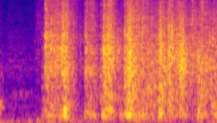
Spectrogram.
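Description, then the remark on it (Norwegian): Fairly loud paper crinkling starts after a brief quiet moment and continues in dense, irregular crackly bursts, with no voices. “Ja, og så knitrer det i papir. Knitre, knitre, knitre. Vent litt, vent litt. Jeg har litt knitring her.”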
